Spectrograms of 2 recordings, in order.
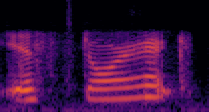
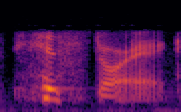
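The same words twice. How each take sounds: First: The word begins without an h sound. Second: The word begins with an h sound. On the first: This is an East Coast way of saying it. "with an East Coast accent, people are more likely to say historic, so without that H sound" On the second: This is the standard broadcast way of saying it. "in standard American English, you know, broadcast English, it's historic"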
